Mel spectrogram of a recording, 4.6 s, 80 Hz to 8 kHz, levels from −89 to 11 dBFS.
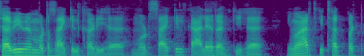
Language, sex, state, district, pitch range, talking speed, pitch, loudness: Hindi, male, Jharkhand, Garhwa, 105-120 Hz, 185 wpm, 115 Hz, -24 LUFS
